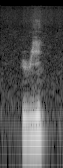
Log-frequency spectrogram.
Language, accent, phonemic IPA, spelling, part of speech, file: French, France, /ɥi/, hui, adverb, LL-Q150 (fra)-hui.wav
- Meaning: today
